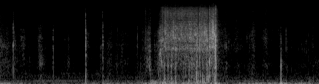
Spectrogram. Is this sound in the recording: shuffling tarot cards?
yes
